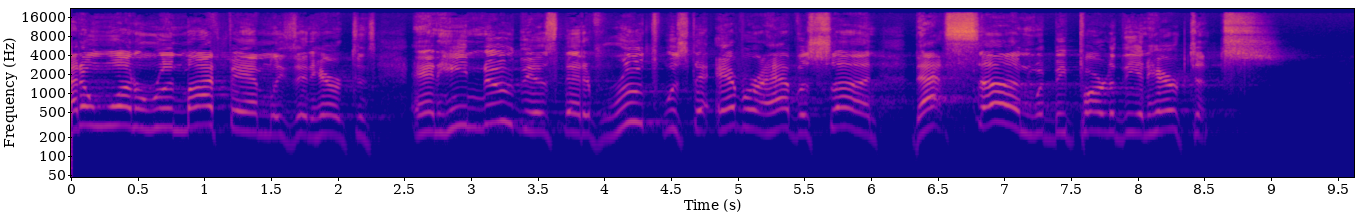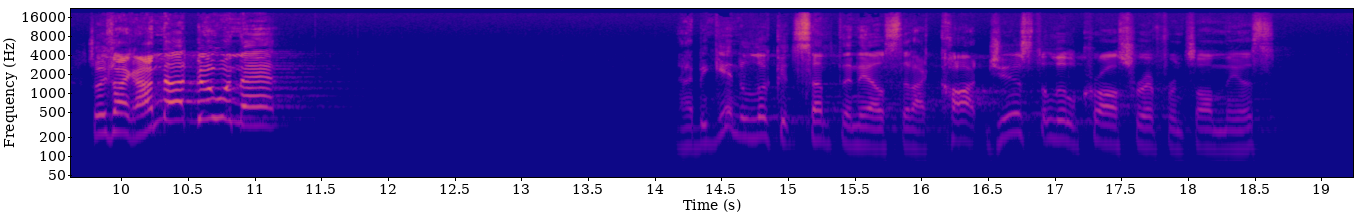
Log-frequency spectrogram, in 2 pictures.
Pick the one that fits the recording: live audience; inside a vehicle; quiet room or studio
live audience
